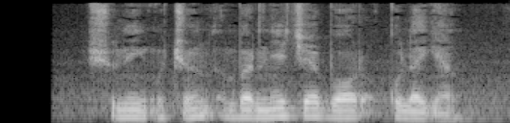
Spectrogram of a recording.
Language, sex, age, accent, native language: Uzbek, male, 25-34, Toshkent shahri, Uzbek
